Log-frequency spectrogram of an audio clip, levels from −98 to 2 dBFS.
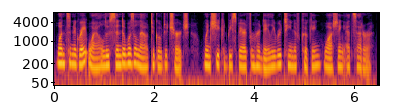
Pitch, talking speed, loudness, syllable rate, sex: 170 Hz, 230 wpm, -19 LUFS, 6.0 syllables/s, female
